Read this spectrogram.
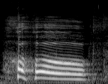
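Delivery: big high laugh; loud laugh. Real, not acted. Laughs again.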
